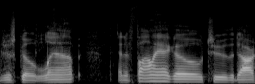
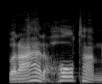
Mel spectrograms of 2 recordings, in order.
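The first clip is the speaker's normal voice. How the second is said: normal talking voice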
